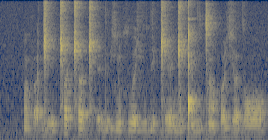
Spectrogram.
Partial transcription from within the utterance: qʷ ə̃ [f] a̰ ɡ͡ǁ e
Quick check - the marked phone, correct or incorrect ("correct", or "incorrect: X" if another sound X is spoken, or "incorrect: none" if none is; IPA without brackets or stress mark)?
correct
